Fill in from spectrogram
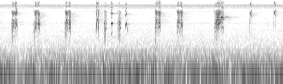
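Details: Lively Javan white-eye (konin) song used as a lure for captive birds: bright, high, clipped chips given singly and in rapid bursts, some slightly rising, over a low background hum.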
